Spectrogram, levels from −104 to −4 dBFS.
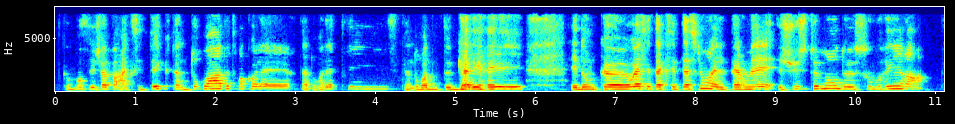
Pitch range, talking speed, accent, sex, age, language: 180-220 Hz, 200 wpm, French, female, 40-59, French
